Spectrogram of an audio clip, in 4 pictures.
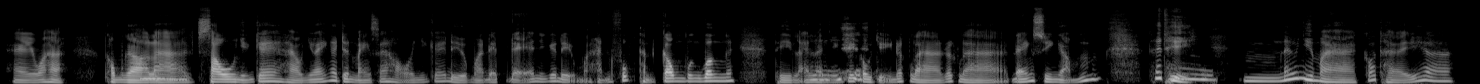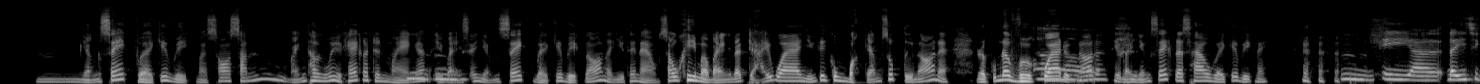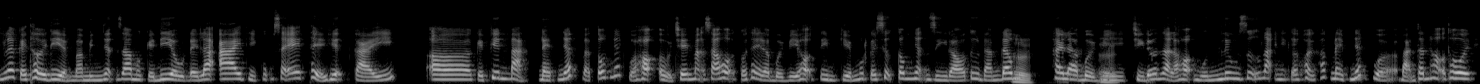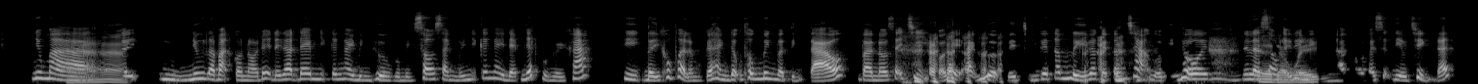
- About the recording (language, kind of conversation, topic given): Vietnamese, podcast, Bạn làm sao để không so sánh bản thân với người khác trên mạng?
- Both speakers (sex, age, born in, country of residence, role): female, 30-34, Vietnam, Malaysia, guest; male, 25-29, Vietnam, Vietnam, host
- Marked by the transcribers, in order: tapping; chuckle; chuckle; chuckle; other background noise; laugh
